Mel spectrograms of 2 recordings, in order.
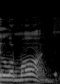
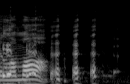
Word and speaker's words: Le Mans: Americans say Le Mans. Europeans say Le Mans.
